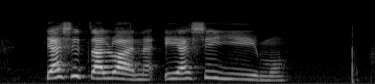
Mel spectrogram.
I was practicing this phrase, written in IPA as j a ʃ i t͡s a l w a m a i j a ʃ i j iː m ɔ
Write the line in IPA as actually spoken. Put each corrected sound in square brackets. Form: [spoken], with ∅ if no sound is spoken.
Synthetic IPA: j a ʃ i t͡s a l w a [n] a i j a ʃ i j iː m ɔ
